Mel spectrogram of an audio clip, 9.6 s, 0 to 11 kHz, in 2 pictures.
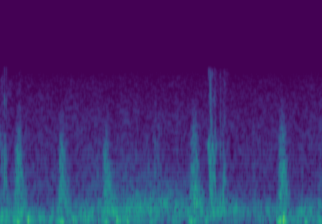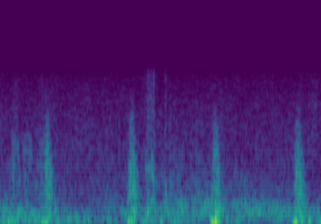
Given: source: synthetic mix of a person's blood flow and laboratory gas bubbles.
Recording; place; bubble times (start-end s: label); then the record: Doppler ultrasound of blood flow; subclavian vein
0.00-0.35 s: bubbles
3.10-3.43 s: bubbles
4.88-4.94 s: bubbles
4.99-5.52 s: bubbles
6.98-7.18 s: bubbles
7.29-7.36 s: bubbles
From the record:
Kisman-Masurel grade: 221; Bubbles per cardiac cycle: several, 3 to 8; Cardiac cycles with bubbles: 10 to 50%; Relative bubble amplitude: barely perceptible (0.100 to 0.250); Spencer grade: 2 (many but less than half of the cardiac periods contain bubble signals, singularly or in groups); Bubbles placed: anywhere in the cardiac cycle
